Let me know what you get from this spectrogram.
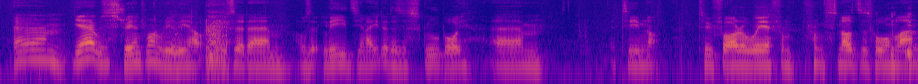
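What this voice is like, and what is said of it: Non-local regional English accent. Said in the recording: “By your accent, you're not a local boy”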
